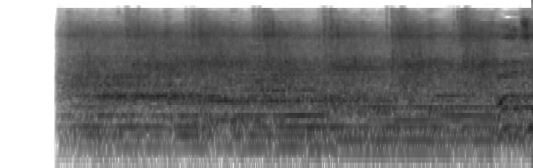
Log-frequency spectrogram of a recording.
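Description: A live acoustic band plays music in a large concert hall, with crowd noise underneath. The sound starts abruptly about half a second in. A voice comes in singing near the end.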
